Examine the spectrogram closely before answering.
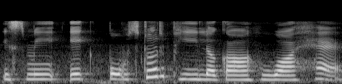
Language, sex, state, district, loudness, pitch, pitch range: Hindi, male, Punjab, Fazilka, -15 LUFS, 235 Hz, 215-245 Hz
